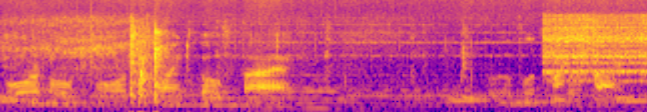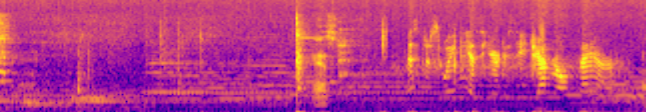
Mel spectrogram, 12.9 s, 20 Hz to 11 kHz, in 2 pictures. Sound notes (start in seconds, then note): 1.1 door closes; 5.4 buzzer sounds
